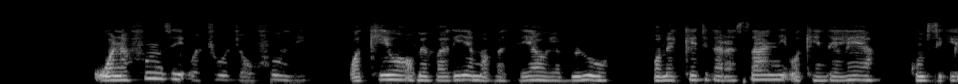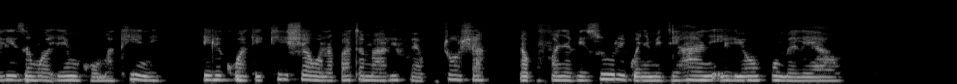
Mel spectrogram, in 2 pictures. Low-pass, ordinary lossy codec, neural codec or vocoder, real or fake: 7.2 kHz; MP3, 48 kbps; vocoder, 44.1 kHz, 128 mel bands, Pupu-Vocoder; fake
